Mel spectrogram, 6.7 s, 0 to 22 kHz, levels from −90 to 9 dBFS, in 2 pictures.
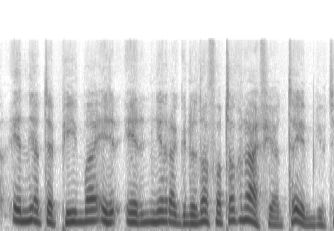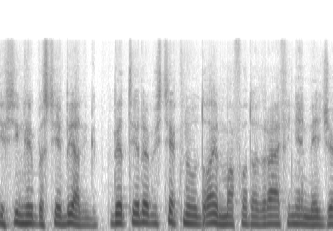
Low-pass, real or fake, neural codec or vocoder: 10.8 kHz; fake; codec, 16 kHz in and 24 kHz out, 0.6 kbps, FocalCodec, streaming, 4096 codes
